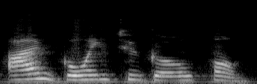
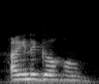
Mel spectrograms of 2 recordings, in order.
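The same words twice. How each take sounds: First: 'Going to' is said in full. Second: 'Going to' is reduced to 'gonna'. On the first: The speaker calls it wrong. "We would never say" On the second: The speaker calls it right. "when we speak naturally in English, we say"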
